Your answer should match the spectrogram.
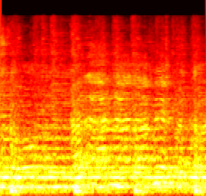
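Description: Live Andean-style worship song: a man sings into a microphone over strummed acoustic guitars and a mandolin-like double-strung instrument, with a steady beat on a large wooden drum.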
